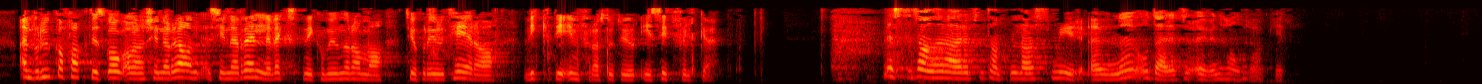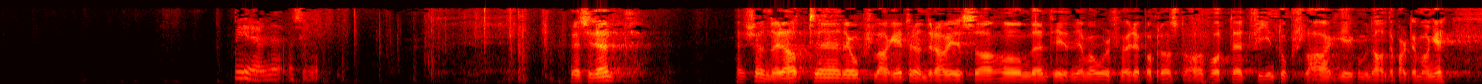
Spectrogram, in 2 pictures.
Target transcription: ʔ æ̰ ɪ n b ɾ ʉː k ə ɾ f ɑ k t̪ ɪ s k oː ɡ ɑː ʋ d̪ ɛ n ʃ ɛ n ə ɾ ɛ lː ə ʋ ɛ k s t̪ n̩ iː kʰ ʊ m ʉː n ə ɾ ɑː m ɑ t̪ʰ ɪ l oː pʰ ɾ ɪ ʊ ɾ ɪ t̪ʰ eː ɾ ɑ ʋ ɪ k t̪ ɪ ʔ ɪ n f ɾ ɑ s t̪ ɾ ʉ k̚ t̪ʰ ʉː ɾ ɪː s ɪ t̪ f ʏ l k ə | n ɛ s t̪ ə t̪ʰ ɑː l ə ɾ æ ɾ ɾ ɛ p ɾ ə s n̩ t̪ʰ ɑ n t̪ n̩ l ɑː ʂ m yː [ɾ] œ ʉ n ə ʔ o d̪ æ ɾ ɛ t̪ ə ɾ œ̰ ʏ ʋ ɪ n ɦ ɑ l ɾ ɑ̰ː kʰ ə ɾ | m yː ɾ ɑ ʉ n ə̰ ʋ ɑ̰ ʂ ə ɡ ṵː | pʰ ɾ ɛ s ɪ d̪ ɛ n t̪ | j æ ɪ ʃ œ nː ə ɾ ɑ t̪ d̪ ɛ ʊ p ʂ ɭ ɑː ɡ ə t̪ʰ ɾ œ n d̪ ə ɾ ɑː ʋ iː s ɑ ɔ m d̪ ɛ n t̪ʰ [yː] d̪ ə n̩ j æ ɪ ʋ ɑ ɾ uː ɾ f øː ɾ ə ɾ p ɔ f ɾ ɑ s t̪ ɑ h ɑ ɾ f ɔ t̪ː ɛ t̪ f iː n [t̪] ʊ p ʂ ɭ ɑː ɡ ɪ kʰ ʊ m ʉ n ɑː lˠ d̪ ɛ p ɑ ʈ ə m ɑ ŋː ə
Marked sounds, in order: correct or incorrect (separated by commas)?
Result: correct, incorrect, correct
